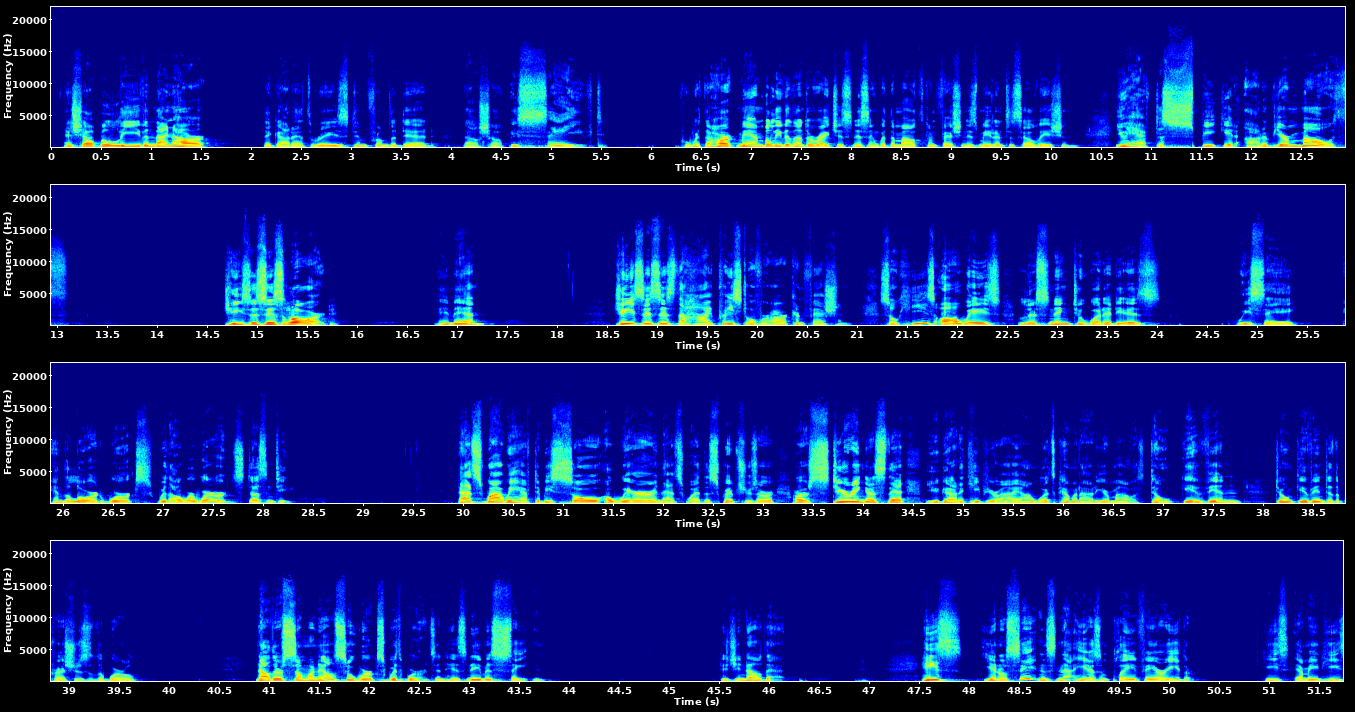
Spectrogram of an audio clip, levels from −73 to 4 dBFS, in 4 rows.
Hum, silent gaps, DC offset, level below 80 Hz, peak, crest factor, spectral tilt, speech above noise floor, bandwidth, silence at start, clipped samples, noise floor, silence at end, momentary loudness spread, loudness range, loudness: none; none; under 0.1%; -58 dBFS; 0 dBFS; 22 dB; -5.5 dB/octave; 61 dB; 16.5 kHz; 0.15 s; under 0.1%; -83 dBFS; 0 s; 13 LU; 7 LU; -22 LUFS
